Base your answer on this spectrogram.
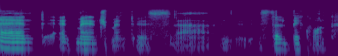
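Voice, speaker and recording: A man at a medium pitch, talking at a fairly slow pace. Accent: German. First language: German. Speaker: network technology vendor presenter. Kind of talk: conference talk. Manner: hesitant, many fillers.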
